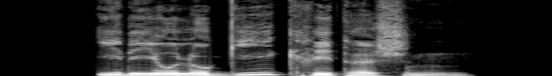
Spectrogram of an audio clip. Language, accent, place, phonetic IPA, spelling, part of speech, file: German, Germany, Berlin, [ideoloˈɡiːˌkʁɪtɪʃn̩], ideologiekritischen, adjective, De-ideologiekritischen.ogg
- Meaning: inflection of ideologiekritisch: 1. strong genitive masculine/neuter singular 2. weak/mixed genitive/dative all-gender singular 3. strong/weak/mixed accusative masculine singular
